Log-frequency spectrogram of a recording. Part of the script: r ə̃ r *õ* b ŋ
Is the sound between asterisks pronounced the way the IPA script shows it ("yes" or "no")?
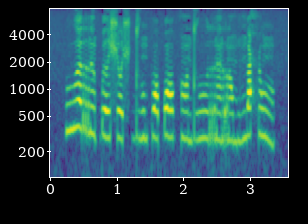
no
